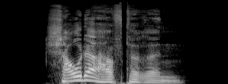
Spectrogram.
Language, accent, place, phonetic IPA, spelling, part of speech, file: German, Germany, Berlin, [ˈʃaʊ̯dɐhaftəʁən], schauderhafteren, adjective, De-schauderhafteren.ogg
- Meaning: inflection of schauderhaft: 1. strong genitive masculine/neuter singular comparative degree 2. weak/mixed genitive/dative all-gender singular comparative degree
